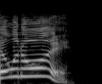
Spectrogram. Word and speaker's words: Illinois: Crystal joins us from the great state of Illinois. And no, you do not pronounce the S.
